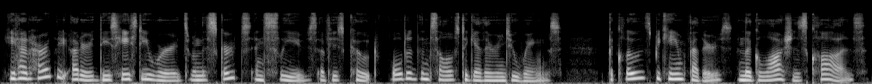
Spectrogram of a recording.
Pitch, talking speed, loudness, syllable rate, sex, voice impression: 215 Hz, 195 wpm, -17 LUFS, 5.7 syllables/s, female, feminine, adult-like, tensed, powerful, soft, clear, fluent, intellectual, calm, friendly, reassuring, elegant, kind, slightly modest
